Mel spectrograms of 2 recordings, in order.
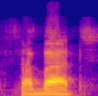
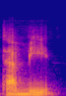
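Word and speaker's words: ثبات: Yang benar itu tsabat ya bukan tabit.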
